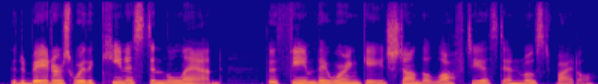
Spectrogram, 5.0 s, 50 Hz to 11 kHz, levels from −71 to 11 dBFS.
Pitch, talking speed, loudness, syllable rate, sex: 240 Hz, 230 wpm, -19 LUFS, 6.5 syllables/s, female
